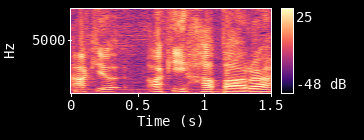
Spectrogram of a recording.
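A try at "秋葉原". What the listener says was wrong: Akihabara. You don't roll your R's.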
